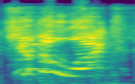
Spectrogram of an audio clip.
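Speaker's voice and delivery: loud, high, laughing outburst; snapping shout. Acted. Angry nine-to-fiver starts yelling at the customer. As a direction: let the pressure burst out at him.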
